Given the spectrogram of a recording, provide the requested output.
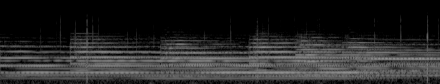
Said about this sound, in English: Some of the drummers played chimes.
